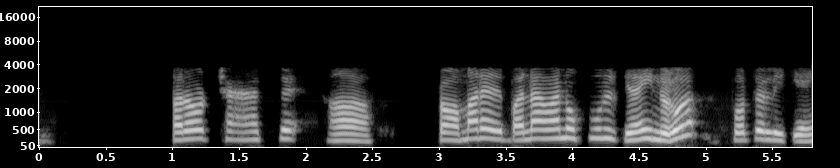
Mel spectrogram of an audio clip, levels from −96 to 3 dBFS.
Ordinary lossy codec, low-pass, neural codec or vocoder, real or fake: none; 3.6 kHz; codec, 16 kHz, 1 kbps, X-Codec, HuBERT features, trained on LibriSpeech; fake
